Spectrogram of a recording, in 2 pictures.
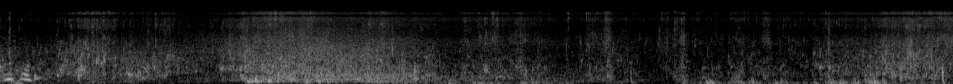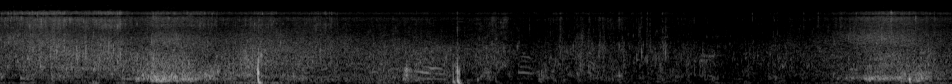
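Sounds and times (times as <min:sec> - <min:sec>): sea water splashing: 0:00.0 - 0:19.0
wind buffeting microphone: 0:07.0 - 0:09.6.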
